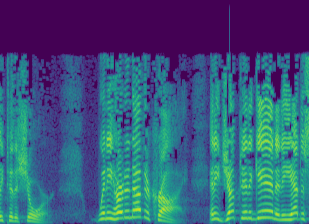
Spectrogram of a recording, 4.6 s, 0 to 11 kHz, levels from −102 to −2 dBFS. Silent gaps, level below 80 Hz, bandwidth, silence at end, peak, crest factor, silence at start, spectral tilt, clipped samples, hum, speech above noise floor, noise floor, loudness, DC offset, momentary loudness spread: none; -68 dBFS; 8.8 kHz; 0 s; 0 dBFS; 18 dB; 0 s; -1.5 dB/octave; under 0.1%; none; 32 dB; -49 dBFS; -16 LUFS; under 0.1%; 11 LU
